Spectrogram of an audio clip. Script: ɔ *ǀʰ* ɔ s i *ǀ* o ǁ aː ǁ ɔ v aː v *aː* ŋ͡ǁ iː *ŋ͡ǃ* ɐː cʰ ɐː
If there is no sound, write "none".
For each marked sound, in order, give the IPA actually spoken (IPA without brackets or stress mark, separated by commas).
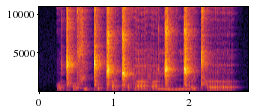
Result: ǀʰ, ǀ, aː, ŋ͡ǁ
